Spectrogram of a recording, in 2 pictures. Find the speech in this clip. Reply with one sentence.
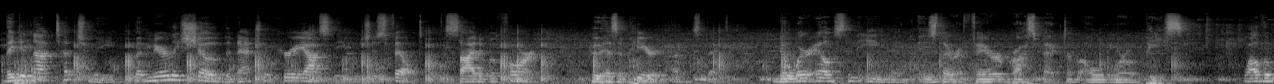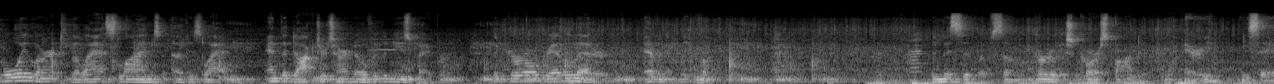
The speech can be heard from 0.0 to 19.9 s and from 22.0 to 25.4 s.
